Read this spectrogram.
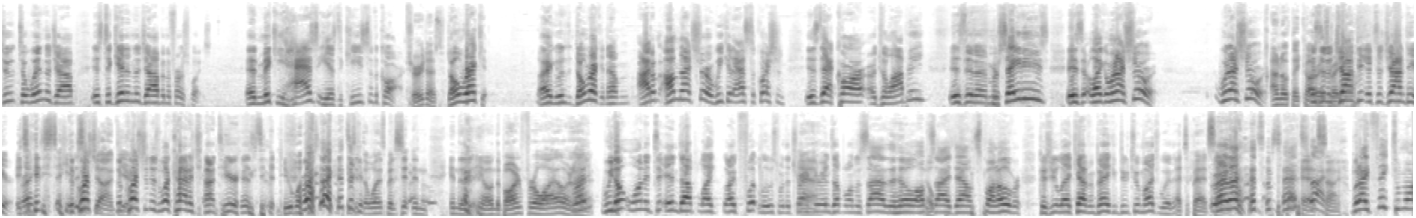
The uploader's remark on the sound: Nebraska Football Talk Live from Barry's.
